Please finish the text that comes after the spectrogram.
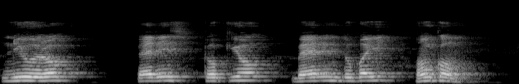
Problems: echo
